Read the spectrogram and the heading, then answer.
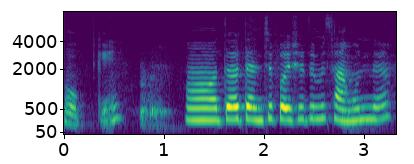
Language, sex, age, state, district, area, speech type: Marathi, female, 18-30, Maharashtra, Amravati, urban, spontaneous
